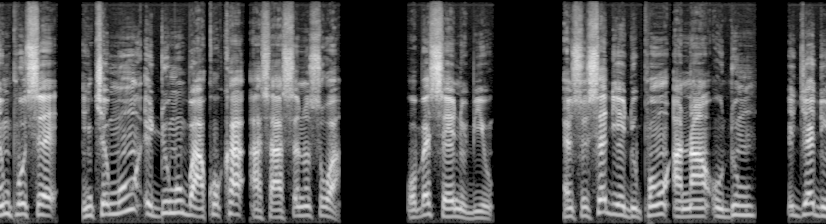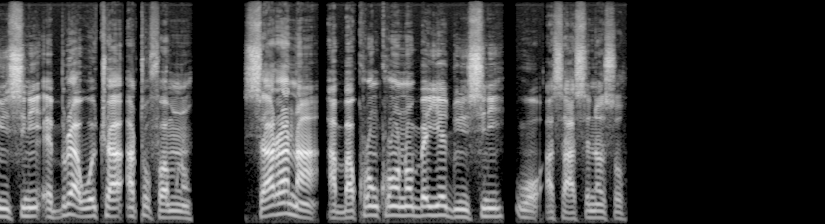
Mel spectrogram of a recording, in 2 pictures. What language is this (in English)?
Akan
